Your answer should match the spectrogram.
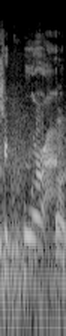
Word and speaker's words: Chiccorra: It's Chiccorra.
